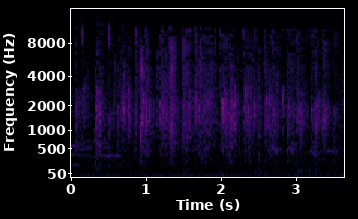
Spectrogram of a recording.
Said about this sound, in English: Let's give them a nice round of applause.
